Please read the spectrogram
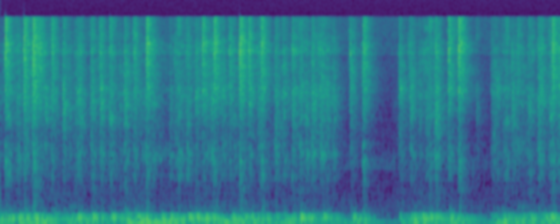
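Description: Fast typing on a computer keyboard: a rapid, continuous run of key clicks with a brief pause about four seconds in.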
